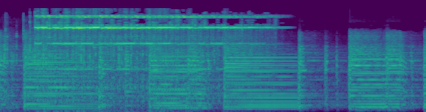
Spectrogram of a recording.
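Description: Music with plucked guitar-like notes in short phrases. Over it, a mechanical alarm clock's bell rings from just after the start and stops about three seconds in.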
